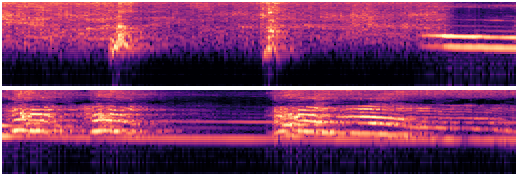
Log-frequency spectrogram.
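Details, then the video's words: Dog sounds in an angry-dog compilation: two short barks, then a long sustained howl gliding slowly downward, with a second wavering howl overlapping near the end. "dogs barking sounds angry"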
